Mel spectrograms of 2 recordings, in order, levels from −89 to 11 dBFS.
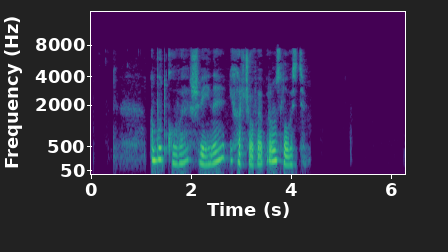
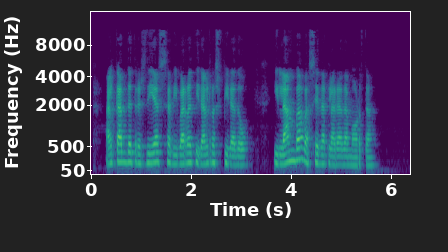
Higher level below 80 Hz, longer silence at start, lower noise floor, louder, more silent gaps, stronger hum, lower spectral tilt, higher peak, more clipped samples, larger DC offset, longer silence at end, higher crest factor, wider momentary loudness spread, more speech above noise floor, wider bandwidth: about the same, -62 dBFS vs -66 dBFS; first, 1.2 s vs 0.3 s; first, -86 dBFS vs -76 dBFS; about the same, -21 LUFS vs -23 LUFS; neither; neither; about the same, -5.5 dB/octave vs -6 dB/octave; about the same, -2 dBFS vs -4 dBFS; neither; neither; first, 2 s vs 0.75 s; about the same, 20 dB vs 20 dB; second, 7 LU vs 11 LU; first, 67 dB vs 52 dB; second, 7.8 kHz vs 11.5 kHz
